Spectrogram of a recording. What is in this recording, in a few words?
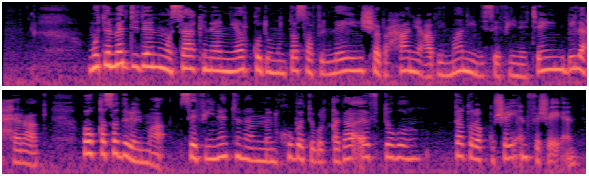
arabic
